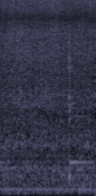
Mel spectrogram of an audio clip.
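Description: Carrots and onions sizzle steadily in a pan as they are stirred together, with a brief scrape of the utensil near the end and no one talking.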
